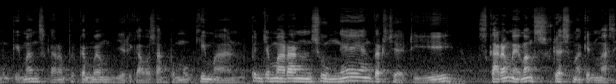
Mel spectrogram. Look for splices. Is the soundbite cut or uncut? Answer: cut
